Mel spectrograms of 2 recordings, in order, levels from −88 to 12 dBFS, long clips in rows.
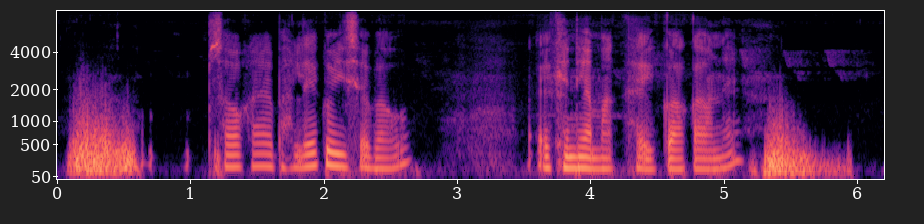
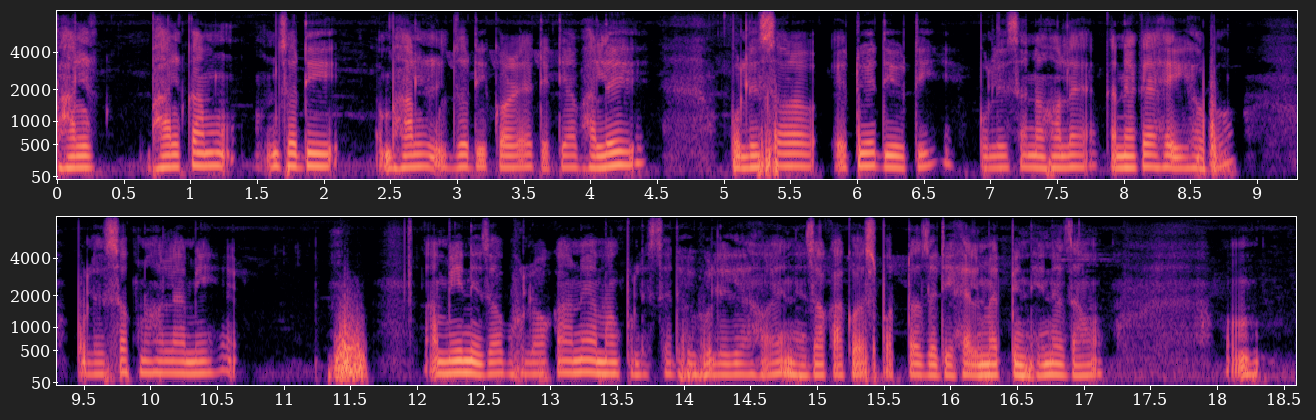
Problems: background sounds at intervals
